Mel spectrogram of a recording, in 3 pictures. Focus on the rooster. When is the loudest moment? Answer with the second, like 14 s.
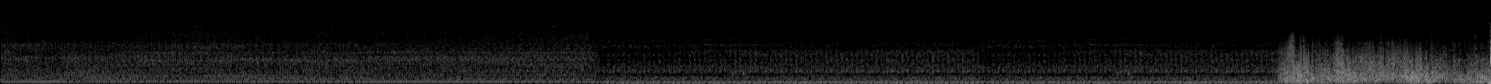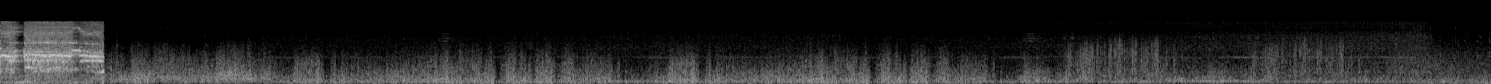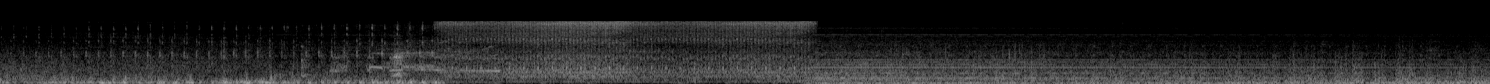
15 s.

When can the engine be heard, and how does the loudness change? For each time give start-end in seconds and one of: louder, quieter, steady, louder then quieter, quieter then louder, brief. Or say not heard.
0.0-44.6 louder.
